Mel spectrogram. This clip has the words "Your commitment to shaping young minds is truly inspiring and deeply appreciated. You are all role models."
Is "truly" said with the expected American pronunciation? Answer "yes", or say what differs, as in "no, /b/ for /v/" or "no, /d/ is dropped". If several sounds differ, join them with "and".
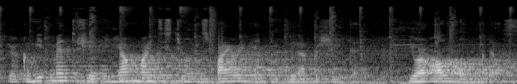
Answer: no, /ɹ/ is dropped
